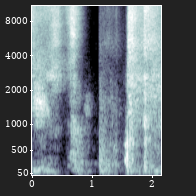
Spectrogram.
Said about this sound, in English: Lightly grease with cooking spray. Lightly grease with cooking spray.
